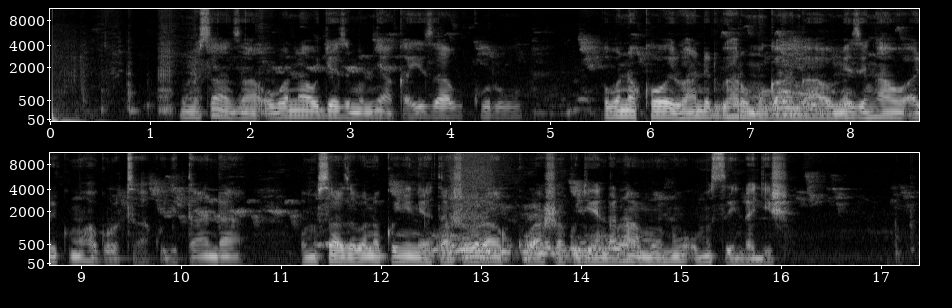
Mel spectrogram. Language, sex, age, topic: Kinyarwanda, male, 25-35, health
